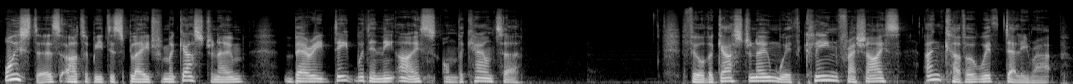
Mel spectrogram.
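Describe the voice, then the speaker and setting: A man reading scripted instructional narration for a corporate training film, in a measured way. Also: mid-range voice, expressive, a bit bright.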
